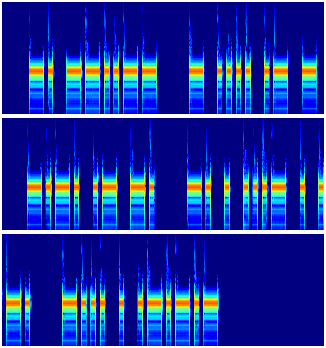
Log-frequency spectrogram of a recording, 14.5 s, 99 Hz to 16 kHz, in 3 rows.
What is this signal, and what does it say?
Morse code, heard as a keyed tone, about 17 wpm, 700 Hz. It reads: N, THAT CAN NEVER BE.
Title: Sentences from Top 300 Words and Abbreviations 17wpm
